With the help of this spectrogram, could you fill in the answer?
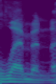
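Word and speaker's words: Lehmann: So I'm on a Unity ticket with Claire Lehman, or Lemon, I think she pronounces it, of Quillette, who's an Australian writer, editor of that, founder of that publication.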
